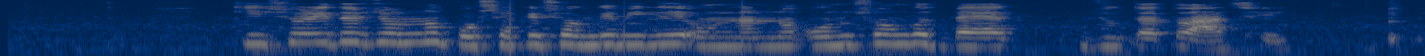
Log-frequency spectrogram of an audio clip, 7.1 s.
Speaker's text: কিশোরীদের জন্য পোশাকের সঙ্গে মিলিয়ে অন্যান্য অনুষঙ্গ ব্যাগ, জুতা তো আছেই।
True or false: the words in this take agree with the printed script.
true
